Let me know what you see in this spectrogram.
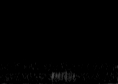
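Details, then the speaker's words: Brief, soft gurgling rumble of the speaker's own stomach close to the microphone, over quiet room noise; stomach rumbling (borborygmi). "I do apologize if you can hear my tummy rumbling. It's very close to the microphone."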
